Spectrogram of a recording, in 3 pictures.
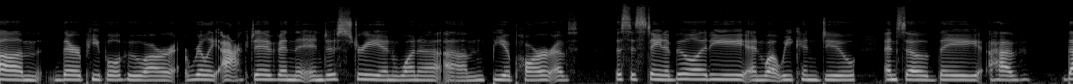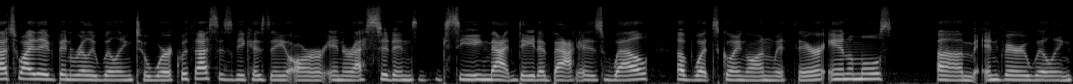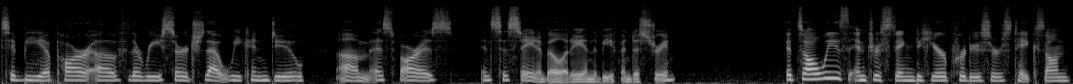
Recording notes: On location at the annual meeting of American Society of Animal Science in New Mexico.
